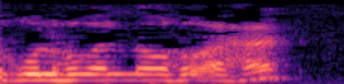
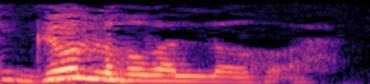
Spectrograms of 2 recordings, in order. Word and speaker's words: قل: ترکه وقتی میرسد به قل هو الله احد میگه گل هو الله احد.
